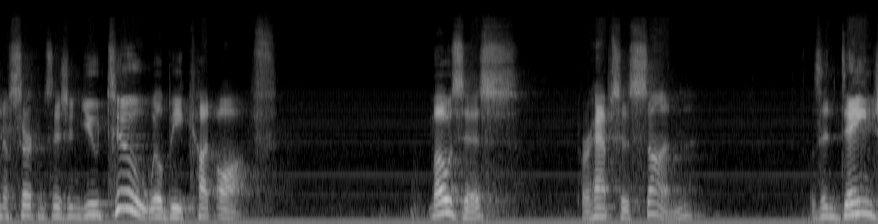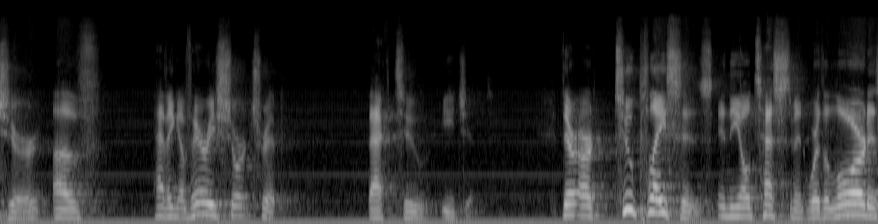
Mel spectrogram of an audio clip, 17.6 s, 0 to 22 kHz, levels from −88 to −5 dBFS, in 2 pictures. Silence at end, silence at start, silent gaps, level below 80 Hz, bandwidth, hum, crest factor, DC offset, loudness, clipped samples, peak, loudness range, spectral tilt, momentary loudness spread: 0 s; 0 s; none; -54 dBFS; 16 kHz; none; 24 dB; under 0.1%; -36 LUFS; under 0.1%; -14 dBFS; 5 LU; -4.5 dB/octave; 25 LU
